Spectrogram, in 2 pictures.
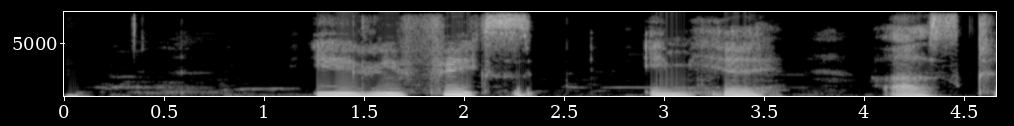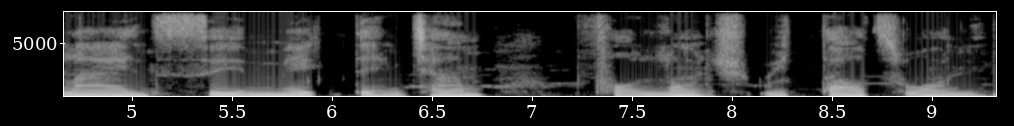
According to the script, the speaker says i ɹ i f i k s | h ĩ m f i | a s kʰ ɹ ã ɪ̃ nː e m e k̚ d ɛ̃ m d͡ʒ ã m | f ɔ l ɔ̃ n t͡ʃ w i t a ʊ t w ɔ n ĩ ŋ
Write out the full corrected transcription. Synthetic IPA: i ɹ i f i k s | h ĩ m h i | a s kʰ l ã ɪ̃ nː e m e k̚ d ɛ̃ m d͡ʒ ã m | f ɔ l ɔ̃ n t͡ʃ w i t a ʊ t w ɔ n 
